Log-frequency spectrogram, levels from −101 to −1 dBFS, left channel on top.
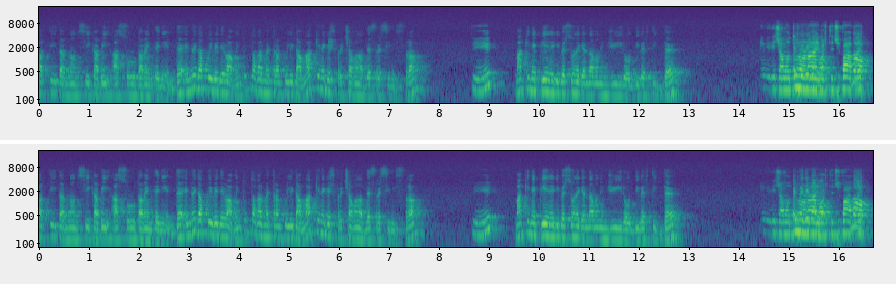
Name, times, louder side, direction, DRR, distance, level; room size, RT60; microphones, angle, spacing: voice 1, 0.0-7.6 9.5-12.7 15.1-15.8 16.2-16.5, right 2 dB, 65° right, 5 dB, 1.8 m, -35 dB
voice 2, 8.7-9.1 14.4-16.5, left 4 dB, 60° left, 8 dB, 1.0 m, -30 dB
22.5 x 12.5 x 4.0 m, 0.67 s
head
